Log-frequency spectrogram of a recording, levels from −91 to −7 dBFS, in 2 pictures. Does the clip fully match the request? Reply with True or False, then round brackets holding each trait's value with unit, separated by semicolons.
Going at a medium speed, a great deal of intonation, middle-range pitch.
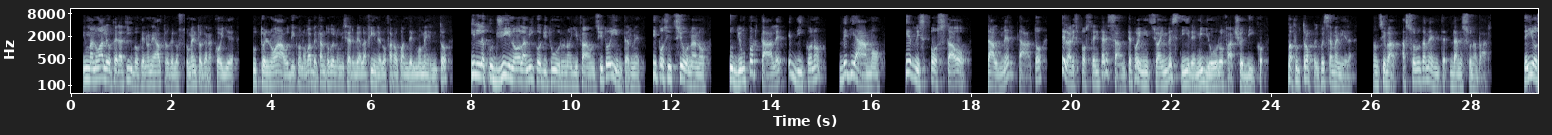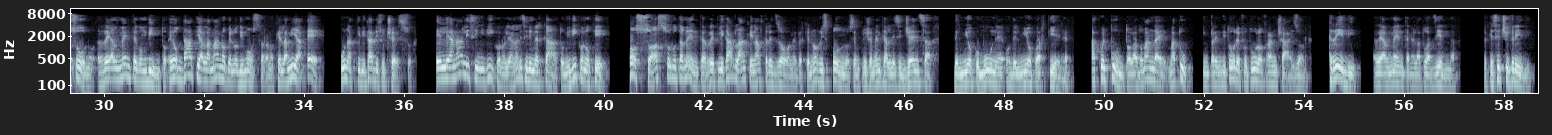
False (155 wpm; 6.9 semitones; 115 Hz)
